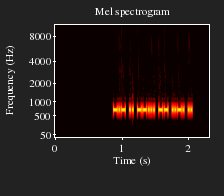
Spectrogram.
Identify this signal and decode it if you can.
Morse code, heard as a keyed tone, about 60 wpm, 700 Hz. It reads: KI7MFI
